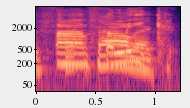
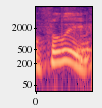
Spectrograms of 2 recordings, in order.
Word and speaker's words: Falick: That's, I mean, it's not spelled like that, but that's the only way I pronounce that. How would you pronounce that? – Phallic. – Oh, Phallic. Okay, yeah.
